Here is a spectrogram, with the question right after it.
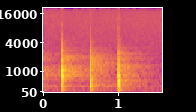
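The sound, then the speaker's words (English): Three firm knocks on a door, evenly spaced, each a sharp hollow thud with a short ring-out, then quiet. “It says, Jesus will stand at the door of every person knocking.”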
